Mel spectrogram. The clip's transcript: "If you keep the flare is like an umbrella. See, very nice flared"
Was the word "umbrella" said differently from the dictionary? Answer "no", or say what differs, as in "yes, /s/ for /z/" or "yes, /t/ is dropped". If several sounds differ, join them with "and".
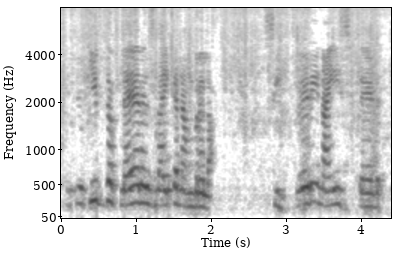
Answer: no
